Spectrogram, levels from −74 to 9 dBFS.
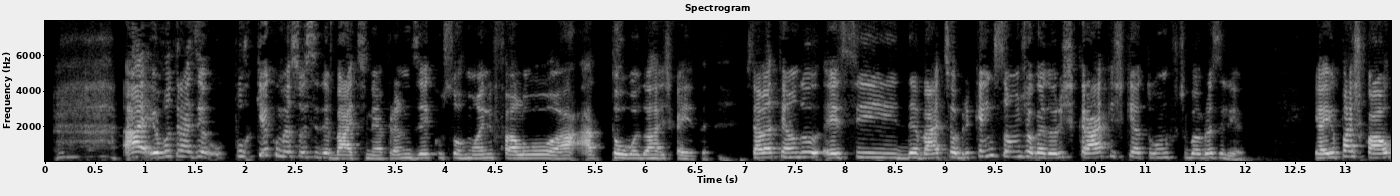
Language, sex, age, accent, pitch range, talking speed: Portuguese, female, 20-39, Brazilian, 225-290 Hz, 185 wpm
